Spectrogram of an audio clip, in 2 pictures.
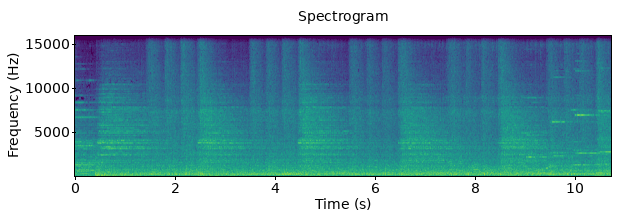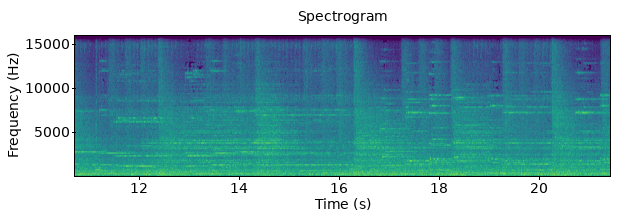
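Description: Youth percussion ensemble playing: marimba and other mallet keyboard instruments ringing sustained notes over drums, with a strong struck accent about every two seconds.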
